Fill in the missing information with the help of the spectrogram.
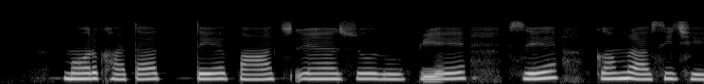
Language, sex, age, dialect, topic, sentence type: Magahi, female, 25-30, Northeastern/Surjapuri, banking, statement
